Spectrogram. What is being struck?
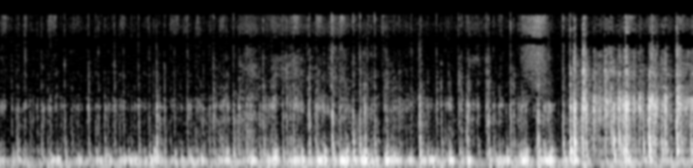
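Plastic pump bottle partly filled with gel.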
